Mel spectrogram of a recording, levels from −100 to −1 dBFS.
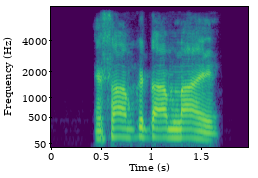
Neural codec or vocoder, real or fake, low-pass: codec, 16 kHz, 8 kbps, FunCodec, trained on Chinese and English, 25 frames a second; fake; 7.2 kHz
